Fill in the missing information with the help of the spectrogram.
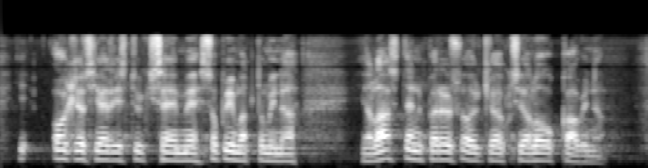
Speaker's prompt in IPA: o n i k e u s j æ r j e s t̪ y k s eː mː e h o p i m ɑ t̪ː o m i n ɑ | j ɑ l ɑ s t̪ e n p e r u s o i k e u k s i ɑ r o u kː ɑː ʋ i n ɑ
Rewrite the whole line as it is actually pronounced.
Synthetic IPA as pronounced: o i k e u s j æ r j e s t̪ y k s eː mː e s o p i m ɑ t̪ː o m i n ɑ | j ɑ l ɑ s t̪ e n p e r u s o i k e u k s i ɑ l o u kː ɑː ʋ i n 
